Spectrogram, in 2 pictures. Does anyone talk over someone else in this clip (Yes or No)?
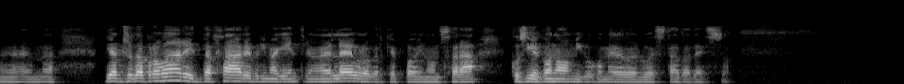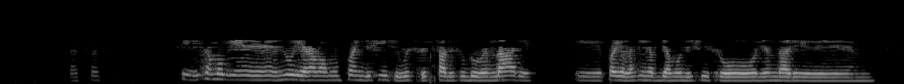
No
